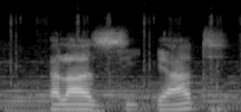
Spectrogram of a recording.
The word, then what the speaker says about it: Pelagiad: Pelaziad. That's how you pronounce it, Pelaziad. But that's G. It's got a G in it.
